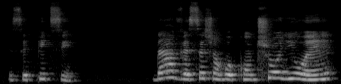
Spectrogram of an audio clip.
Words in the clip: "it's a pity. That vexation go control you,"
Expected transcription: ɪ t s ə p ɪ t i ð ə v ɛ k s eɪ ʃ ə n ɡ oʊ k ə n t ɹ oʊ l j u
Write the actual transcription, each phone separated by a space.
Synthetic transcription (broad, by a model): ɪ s ə p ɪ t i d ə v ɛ s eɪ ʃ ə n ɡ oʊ k ə n t ɹ oʊ l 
